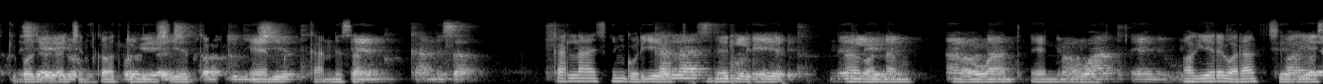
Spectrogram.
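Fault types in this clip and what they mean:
Echo leak: A loudspeaker on the far end likely fed back into its microphone, and the echo canceller let much of it through and returned it. The result is a second copy of the speech trailing about 1.0 s behind, roughly as loud as the original from the start to 3.13 s, 3.49 to 4.92 s and 6.53 s to the end, and much fainter, about 15 dB down, in a short scrap at 5.44 to 5.61 s.
Repeated stalls (stutter): Packets arrived late enough that the jitter buffer emptied five times between 7.11 and 8.29 s, and each time the receiver stretched the last sound to cover the wait. About 220 ms in total was filled this way, roughly a fifth of that stretch, with the longest hold around 80 ms. Nothing is lost, but the speech drags and stutters through that second.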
